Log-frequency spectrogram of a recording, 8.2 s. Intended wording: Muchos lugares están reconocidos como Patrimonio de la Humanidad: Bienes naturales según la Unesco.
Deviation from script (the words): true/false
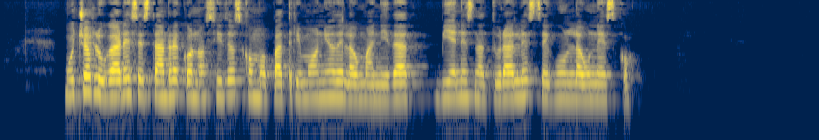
false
